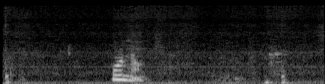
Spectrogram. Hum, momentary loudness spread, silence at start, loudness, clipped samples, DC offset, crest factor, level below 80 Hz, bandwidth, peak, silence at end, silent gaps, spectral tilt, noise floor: none; 26 LU; 0.05 s; -23 LUFS; under 0.1%; under 0.1%; 20 dB; -42 dBFS; 17 kHz; -6 dBFS; 0 s; none; -7 dB/octave; -44 dBFS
